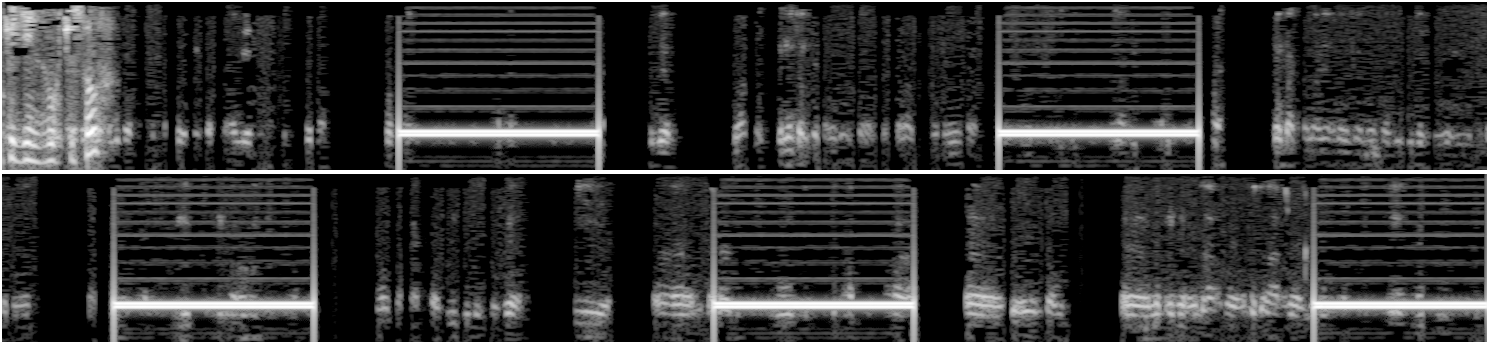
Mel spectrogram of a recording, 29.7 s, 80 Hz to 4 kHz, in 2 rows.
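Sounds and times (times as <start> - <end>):
speech: 0.0 - 1.2
telephone ringback tone: 4.0 - 6.0, 10.0 - 12.0, 16.0 - 18.0, 22.0 - 24.0, 28.0 - 29.6.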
